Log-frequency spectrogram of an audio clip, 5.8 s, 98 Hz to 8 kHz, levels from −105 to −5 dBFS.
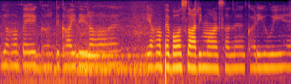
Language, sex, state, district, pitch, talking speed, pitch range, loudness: Hindi, female, Madhya Pradesh, Katni, 235 Hz, 165 wpm, 230-245 Hz, -23 LUFS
